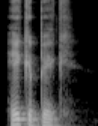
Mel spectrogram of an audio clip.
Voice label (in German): "Heckepeck", Platt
